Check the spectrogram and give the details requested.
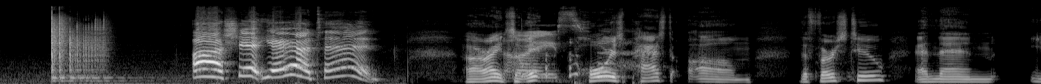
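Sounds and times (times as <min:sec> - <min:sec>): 
ten-sided die rolling on a tabletop: 0:00.5 - 0:01.2
speech: 0:01.9 - 0:03.9, 0:04.6 - 0:10.4
laughter: 0:04.9 - 0:06.6.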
